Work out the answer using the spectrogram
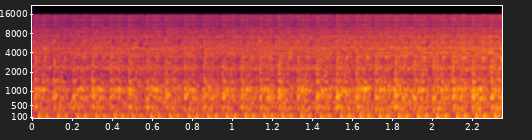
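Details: Yamaha Virago 250 twin with smog/EGR system, compression 150, valves slightly loose: lumpy, wavering idle with light clatter; vacuum gauge swings widely, suggesting sticking valve or weak valve spring, EGR possibly involved, unconfirmed.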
